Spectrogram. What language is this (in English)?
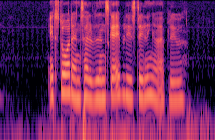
Danish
